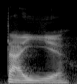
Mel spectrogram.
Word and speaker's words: taille: Habíamos visto que la AI se pronuncia normalmente E, excepto en algún caso como este, que tenemos esa combinación de letras AILLE, taille. Es una excepción y no se pronuncia taille.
